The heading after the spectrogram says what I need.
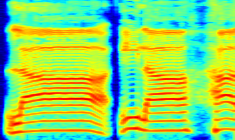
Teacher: اس کے بعد حمزہ دوسرے کلمے میں ہے لہذا یہ مد منفصل ہے, اس کو 2 سیکنڈ کے برابر ہم نے کھینچنا ہے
